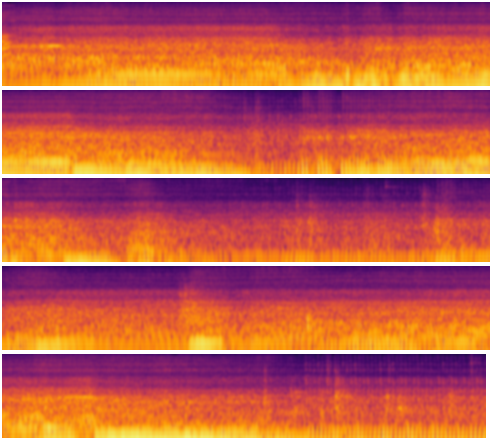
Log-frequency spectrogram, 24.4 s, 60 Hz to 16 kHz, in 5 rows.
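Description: A used Iseki 40-horsepower tractor runs with a loud, rough, steady diesel chug that rises and dips slightly, while a voice talks over it at times.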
